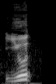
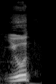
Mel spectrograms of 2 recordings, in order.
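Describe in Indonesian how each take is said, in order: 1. Bunyi t ditahan kuat sebelum dilepas. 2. Bunyi t ditahan kuat sebelum dilepas.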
